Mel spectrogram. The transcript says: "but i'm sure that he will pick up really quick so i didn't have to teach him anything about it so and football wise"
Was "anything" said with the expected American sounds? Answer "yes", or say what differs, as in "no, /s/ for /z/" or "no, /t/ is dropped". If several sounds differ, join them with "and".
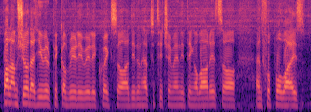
yes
